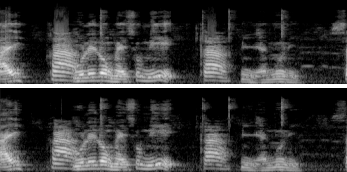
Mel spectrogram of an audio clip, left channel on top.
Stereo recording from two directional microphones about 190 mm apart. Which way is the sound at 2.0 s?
45° left (ahead or behind).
